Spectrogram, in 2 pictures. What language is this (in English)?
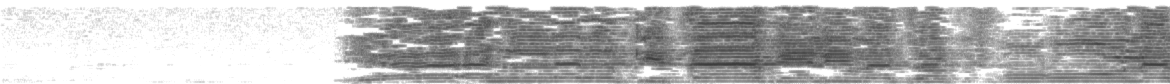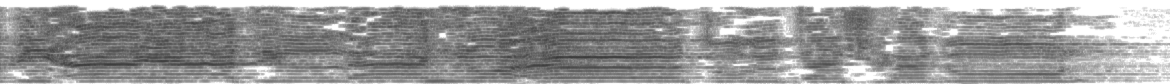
Arabic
